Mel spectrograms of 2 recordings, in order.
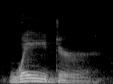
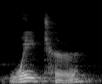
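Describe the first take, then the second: First: The T in the middle is soft and light. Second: The T in the middle is crisp and hard. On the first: The speaker calls it right. "I pronounce the T softly" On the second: The speaker calls it wrong. "I don't say waiter"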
